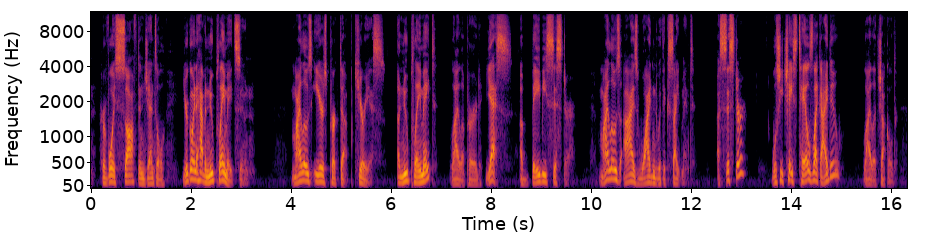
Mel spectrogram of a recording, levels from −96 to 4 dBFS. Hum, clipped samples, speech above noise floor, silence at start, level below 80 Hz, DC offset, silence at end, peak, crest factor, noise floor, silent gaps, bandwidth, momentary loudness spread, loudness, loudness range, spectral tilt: none; under 0.1%; 54 dB; 0.2 s; -66 dBFS; under 0.1%; 0.3 s; -4 dBFS; 22 dB; -78 dBFS; none; 12 kHz; 15 LU; -24 LUFS; 3 LU; -3.5 dB/octave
